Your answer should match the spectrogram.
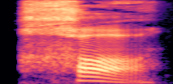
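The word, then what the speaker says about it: خ: Now we have kha. Kha, kha, kha, kha, kha, kha, kha, kha, kha is the same sound when you snore. Okay, it's not exactly, okay, but it's very close to it.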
